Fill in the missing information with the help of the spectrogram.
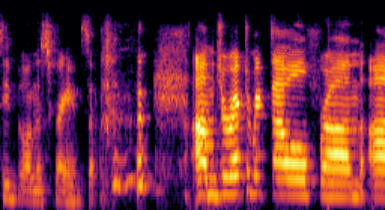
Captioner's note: laughs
